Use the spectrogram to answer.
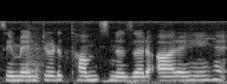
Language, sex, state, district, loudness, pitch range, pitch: Hindi, female, Haryana, Charkhi Dadri, -16 LUFS, 185-200 Hz, 190 Hz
